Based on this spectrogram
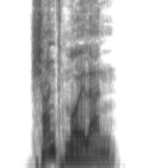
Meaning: dative plural of Schandmaul
- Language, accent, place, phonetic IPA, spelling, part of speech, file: German, Germany, Berlin, [ˈʃantˌmɔɪ̯lɐn], Schandmäulern, noun, De-Schandmäulern.ogg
